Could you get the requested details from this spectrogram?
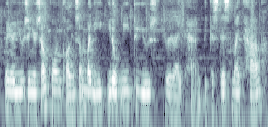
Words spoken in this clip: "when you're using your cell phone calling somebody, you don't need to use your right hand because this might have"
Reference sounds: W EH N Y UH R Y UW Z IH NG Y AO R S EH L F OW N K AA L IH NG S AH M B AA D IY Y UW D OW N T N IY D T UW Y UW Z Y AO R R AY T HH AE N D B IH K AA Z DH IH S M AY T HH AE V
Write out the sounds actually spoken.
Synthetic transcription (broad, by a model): W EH N Y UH R Y UW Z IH NG Y AO R S EH L F OW N K AA L IH NG S AH M B AA D IY Y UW D OW N T N IY D T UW Y UW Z Y AO R R AY T HH AE N D B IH K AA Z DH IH S M AY T HH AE V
